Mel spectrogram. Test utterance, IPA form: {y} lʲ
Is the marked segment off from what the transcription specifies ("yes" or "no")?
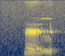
yes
